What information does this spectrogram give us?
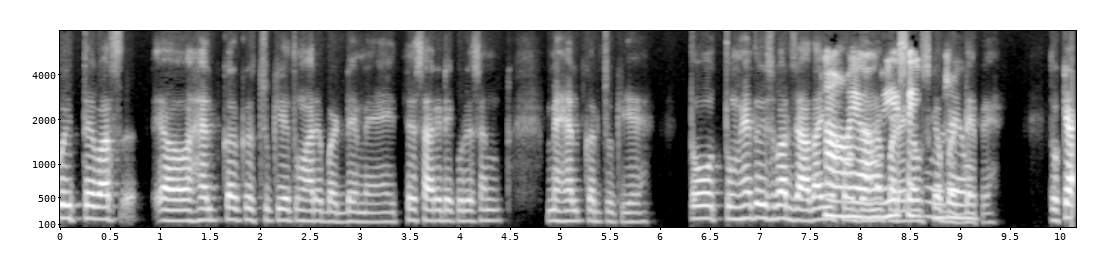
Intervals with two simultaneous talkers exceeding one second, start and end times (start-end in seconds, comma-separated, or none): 7.7-9.2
